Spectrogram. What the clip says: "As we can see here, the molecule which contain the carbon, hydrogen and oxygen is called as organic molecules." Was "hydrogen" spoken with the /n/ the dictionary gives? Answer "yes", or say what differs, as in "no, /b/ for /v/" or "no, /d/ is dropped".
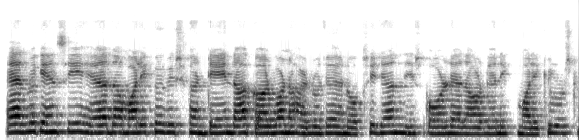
no, /n/ is dropped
